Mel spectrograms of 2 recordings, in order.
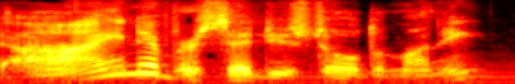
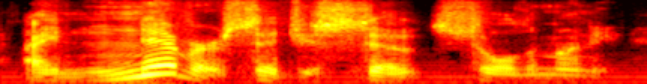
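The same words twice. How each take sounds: First: The stress falls on the word "I". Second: The stress falls on the word "never". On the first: Someone else said it. "that implies somebody else did" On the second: It was flatly never said at all. "maybe the most emphatic way to say"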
